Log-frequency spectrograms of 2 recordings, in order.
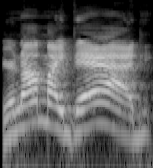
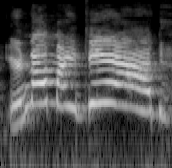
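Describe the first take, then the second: First: Said in the usual way. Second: Put-on much higher, slow childish voice; bratty kid voice talking back; squeaky mock whine. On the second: Shown as a demonstration. Repeat in squeaky voice.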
